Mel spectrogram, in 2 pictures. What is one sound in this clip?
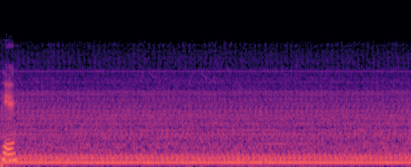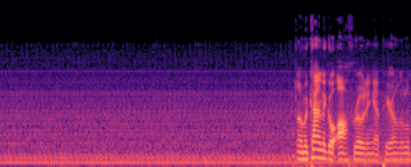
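A tractor engine hums steadily as it drives.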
